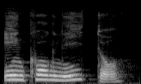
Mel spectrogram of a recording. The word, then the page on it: inkognito: [ink'ång:nito]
